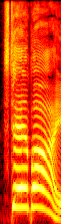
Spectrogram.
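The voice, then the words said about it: Loud yelling. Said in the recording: “sorry for yelling, by the way, in your ears.”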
